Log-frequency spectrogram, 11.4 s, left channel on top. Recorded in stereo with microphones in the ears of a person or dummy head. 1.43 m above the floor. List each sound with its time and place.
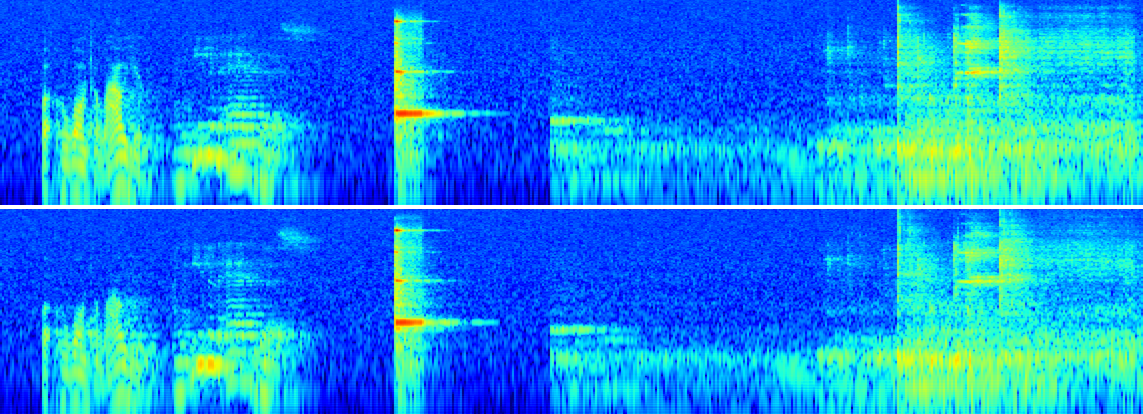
0.4 s a man speaking: 65° left (ahead or behind), 1.3 m
1.7 s a man speaking: 80° right, 6 m
4.0 s a doorbell: 5° left (ahead or behind), 0.7 m
5.5 s a sliding door: 10° left (ahead or behind), 4.5 m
